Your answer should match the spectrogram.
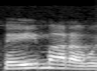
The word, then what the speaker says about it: bema: 심판대에서 그리스도의 심판대에서 이 그리스도의 심판대는 제가 베마 BEMA라고 적고 베이마라고 읽는다고 말씀을 드렸는데요.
